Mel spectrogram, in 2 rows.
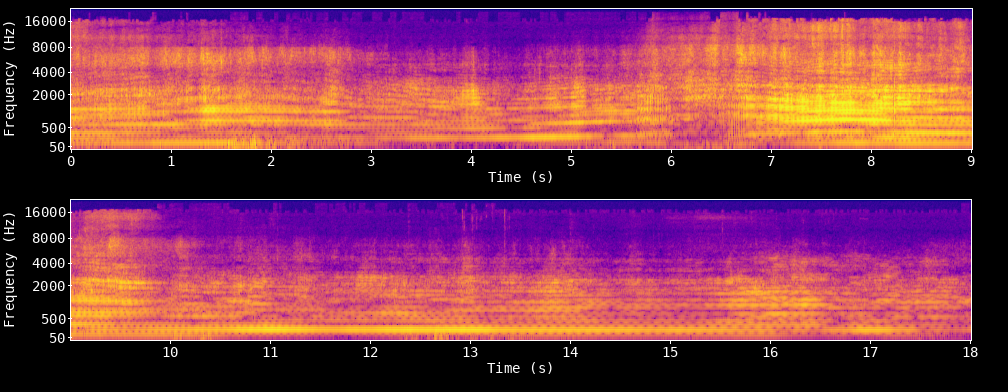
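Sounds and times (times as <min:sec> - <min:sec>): wind on microphone: 0:00.0 - 0:04.2, 0:05.2 - 0:13.9
model airplane engine and propeller: 0:00.0 - 0:18.0.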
